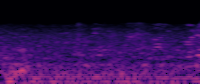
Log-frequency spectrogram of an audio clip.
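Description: Faint, indistinct men's voices of players calling out across the pitch, over a steady background hiss and low hum, with the muffled, narrow sound of a low-quality camera microphone.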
